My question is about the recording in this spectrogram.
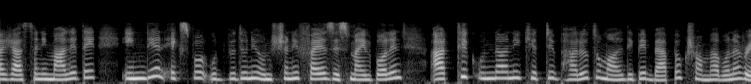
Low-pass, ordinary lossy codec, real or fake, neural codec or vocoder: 7.2 kHz; none; fake; codec, 16 kHz, 0.5 kbps, X-Codec, WavLM features, trained on Multilingual LibriSpeech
